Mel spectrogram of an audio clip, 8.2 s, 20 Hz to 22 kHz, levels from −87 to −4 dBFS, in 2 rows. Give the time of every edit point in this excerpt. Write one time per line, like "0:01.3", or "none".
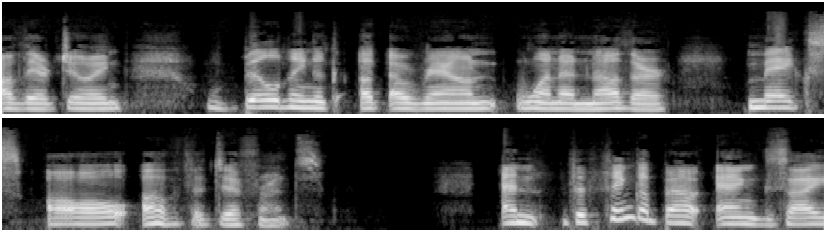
0:01.9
